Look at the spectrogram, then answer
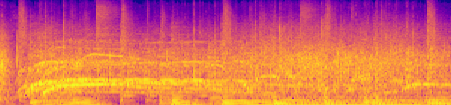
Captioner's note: group cheering; upbeat music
